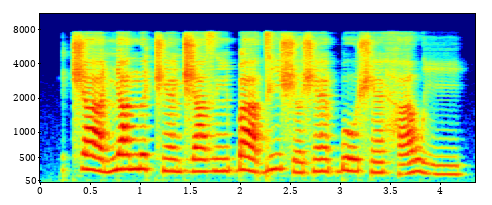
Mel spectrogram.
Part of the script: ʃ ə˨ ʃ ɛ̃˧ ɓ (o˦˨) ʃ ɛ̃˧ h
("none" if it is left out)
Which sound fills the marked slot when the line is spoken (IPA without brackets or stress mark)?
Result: o˦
